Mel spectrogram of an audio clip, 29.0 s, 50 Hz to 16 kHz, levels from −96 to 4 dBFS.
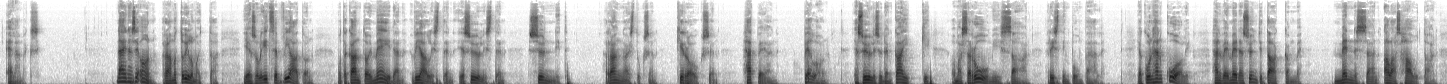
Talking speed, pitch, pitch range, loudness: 80 wpm, 95 Hz, 80-115 Hz, -18 LUFS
